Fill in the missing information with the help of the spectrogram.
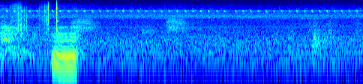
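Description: Crickets chirping steadily in the background, a high, rapid, even pulsing. A man's short voiced murmur about a second in.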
